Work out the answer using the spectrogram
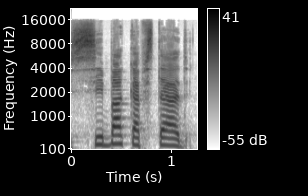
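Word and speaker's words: Seba Kaapstad: Euh, avant d'enchaîner avec, euh, avec les, les crushs musicaux, on va prendre une petite pause pour s'écouter euh, le titre de Seba Capstad. Tu me, tu me dis si je prononce mal. Non, ah, c'est bon.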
